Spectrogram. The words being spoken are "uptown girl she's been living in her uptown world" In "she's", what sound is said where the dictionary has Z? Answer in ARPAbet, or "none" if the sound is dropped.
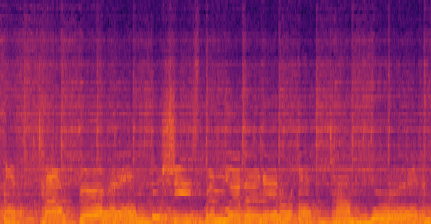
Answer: Z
